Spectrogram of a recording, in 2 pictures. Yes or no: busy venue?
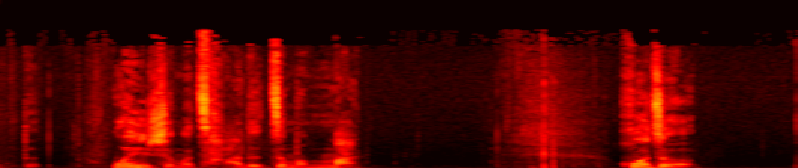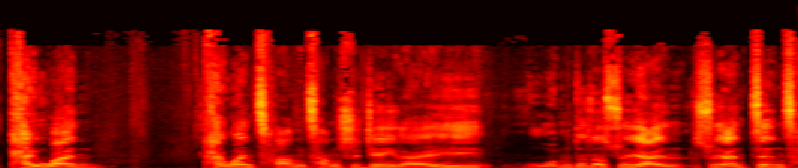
no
